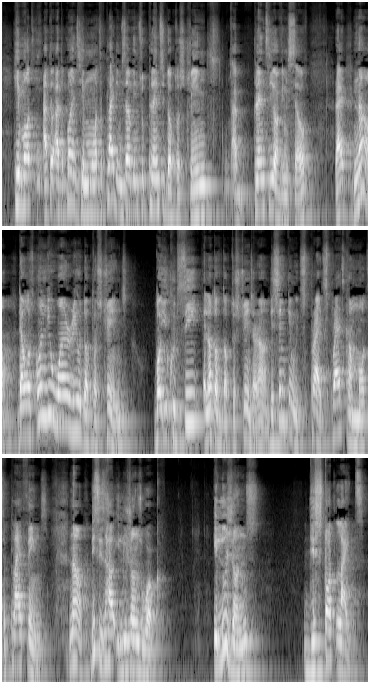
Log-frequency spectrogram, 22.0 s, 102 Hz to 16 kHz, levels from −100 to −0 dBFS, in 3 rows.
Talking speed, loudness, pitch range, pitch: 150 wpm, -16 LUFS, 110-160 Hz, 130 Hz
